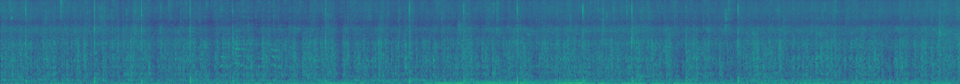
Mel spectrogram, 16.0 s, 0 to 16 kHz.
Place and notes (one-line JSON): {"title": "憲明國小, Sanxing Township - Rainy Day", "date": "2014-07-25 15:18:00", "description": "Rainy Day, Thunderstorm, Small village, Traffic Sound, Play basketball, Birdsong, At the roadside\nSony PCM D50+ Soundman OKM II", "latitude": "24.66", "longitude": "121.62", "altitude": "141", "timezone": "Asia/Taipei"}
